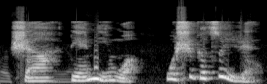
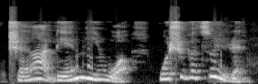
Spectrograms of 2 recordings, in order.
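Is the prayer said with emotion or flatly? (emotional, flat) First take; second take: flat; emotional. First: The prayer is recited flatly, without feeling. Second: The prayer is cried out with strong feeling. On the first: It is only a report of what was prayed. The speaker calls it wrong. "不要说，你知道他做了什么祷告" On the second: It is a heartfelt plea to God. The speaker calls it right. "要带着感情。当那人从他心里向神呼喊"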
